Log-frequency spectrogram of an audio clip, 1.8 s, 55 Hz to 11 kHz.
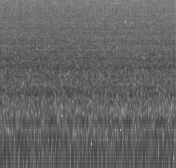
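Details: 2012 Mercedes C250 M271 Evo turbo petrol after replacing the cam phasers, cam chain, tensioner, guides and gaskets: smooth, even idle under a steady hiss with no knocking or rattle; normal idle.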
